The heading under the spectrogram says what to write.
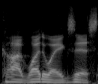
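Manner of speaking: usual speaking voice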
